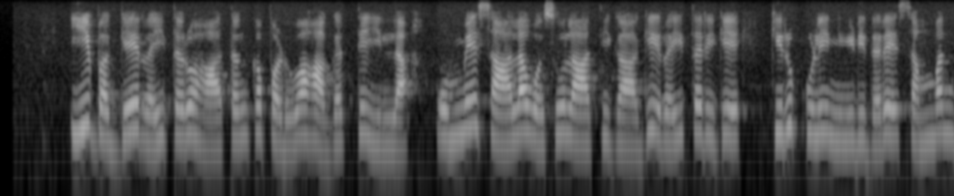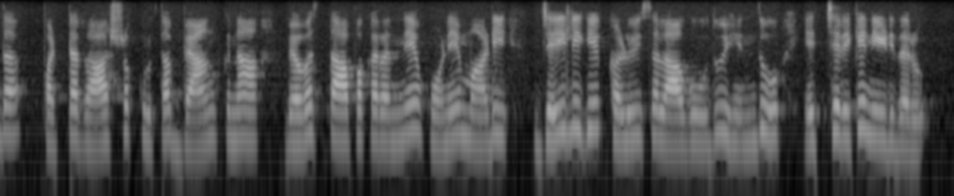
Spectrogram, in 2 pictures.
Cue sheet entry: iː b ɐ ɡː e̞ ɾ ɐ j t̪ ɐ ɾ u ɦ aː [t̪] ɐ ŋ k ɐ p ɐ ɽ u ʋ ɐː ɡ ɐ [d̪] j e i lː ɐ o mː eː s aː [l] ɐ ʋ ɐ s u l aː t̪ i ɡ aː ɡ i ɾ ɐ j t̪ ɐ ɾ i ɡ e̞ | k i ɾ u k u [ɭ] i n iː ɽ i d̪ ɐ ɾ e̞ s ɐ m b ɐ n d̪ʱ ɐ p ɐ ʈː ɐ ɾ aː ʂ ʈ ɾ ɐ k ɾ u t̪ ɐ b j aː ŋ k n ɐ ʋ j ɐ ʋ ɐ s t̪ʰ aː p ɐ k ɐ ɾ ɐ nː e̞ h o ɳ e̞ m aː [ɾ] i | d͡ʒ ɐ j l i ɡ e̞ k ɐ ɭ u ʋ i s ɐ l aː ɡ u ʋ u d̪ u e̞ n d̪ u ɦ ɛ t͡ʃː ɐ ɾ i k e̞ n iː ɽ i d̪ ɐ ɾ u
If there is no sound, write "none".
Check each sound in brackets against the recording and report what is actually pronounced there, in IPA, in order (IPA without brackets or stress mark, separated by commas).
t̪, t̪, l, ɭ, ɽ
